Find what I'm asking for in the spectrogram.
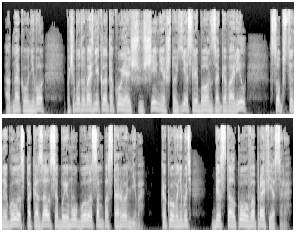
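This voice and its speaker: A man narrating a novel as an audiobook, in a measured, even reading. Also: medium pitch, no echo, clean studio sound. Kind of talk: scripted literary narration.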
